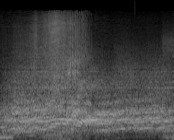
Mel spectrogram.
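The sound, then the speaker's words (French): A black sports car accelerating in traffic, its engine roaring loudly and continuously throughout, bright and aggressive at first, then duller in the second half. “Il accélère.”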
